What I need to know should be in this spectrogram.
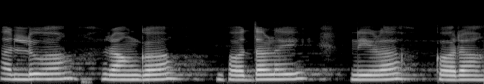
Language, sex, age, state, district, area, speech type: Odia, female, 18-30, Odisha, Dhenkanal, rural, read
